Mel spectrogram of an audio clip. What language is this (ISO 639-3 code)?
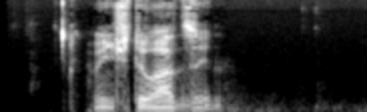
lav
